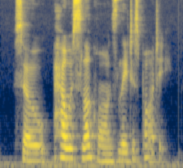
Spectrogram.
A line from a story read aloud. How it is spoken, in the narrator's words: Harry asked her thickly through the gum shield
